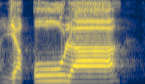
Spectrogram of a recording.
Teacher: یا زبر یا, قاف و بشقو, لام کھڑا زبر لا, یقولا, لام کے آگے الف بھی ہے, مد بھی ہے, مد منفصل, اس کو اڑھائی الف کے برابر لمبا کر کے پڑھیں گے.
